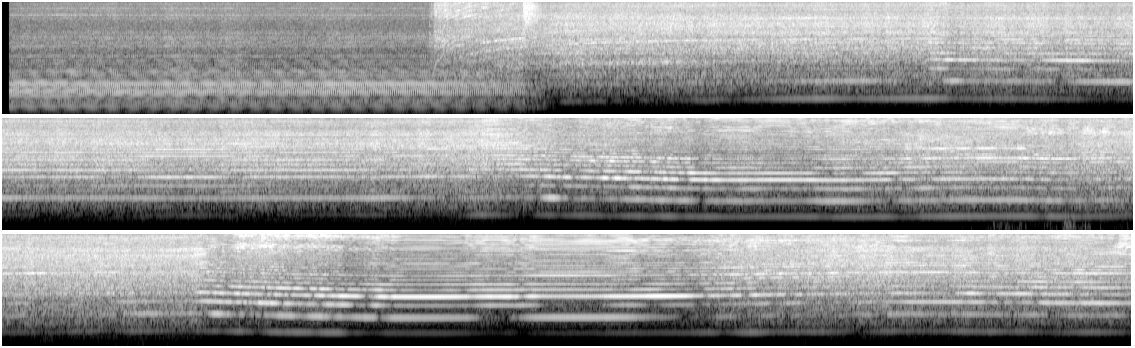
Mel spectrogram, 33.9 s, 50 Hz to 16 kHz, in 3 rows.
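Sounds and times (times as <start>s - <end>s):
low hum: 0.1s - 5.2s
router whining cutting wood: 0.1s - 33.9s.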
